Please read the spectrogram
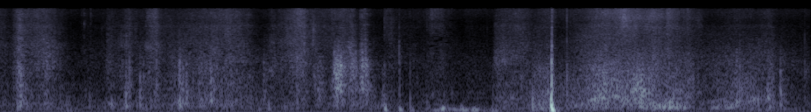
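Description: Handling noise of a phone being set down and settled on a bed: rustling of fabric and bedding, with one sharp knock a little under three seconds in, the loudest sound.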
